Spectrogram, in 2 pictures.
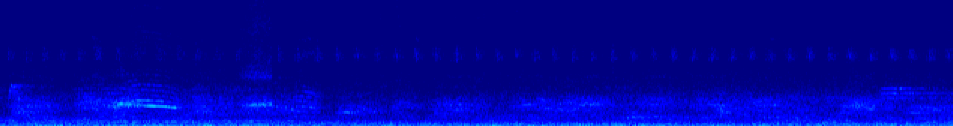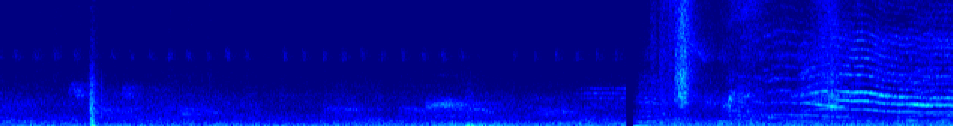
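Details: A cat meowing: faint harmonic calls early on over steady background hum, then, after a sharp click and brief dropout near the end, louder rising and falling mewing cries stacked with bright overtones.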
